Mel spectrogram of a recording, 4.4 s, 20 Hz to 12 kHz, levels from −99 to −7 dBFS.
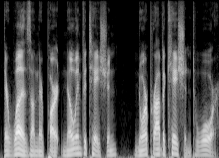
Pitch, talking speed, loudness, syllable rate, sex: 95 Hz, 150 wpm, -22 LUFS, 4.7 syllables/s, male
